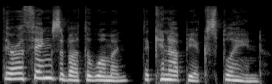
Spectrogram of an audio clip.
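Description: A woman's voice: mid-range voice, animated, brisk, darkish tone, close to an everyday voice. A woman voicing a young, troubled ancient king who explains matters earnestly.

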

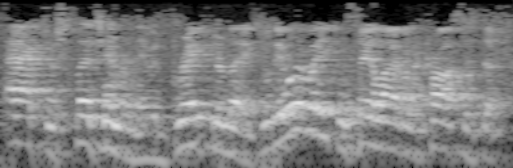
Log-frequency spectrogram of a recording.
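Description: A man's voice: a little high, animated, racing, a little hiss or hum. A man preaching a sermon as pastor to a congregation, asking them questions and building emphasis. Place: church sanctuary. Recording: dull, very echoey hall from far off.

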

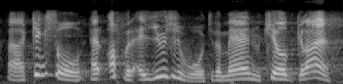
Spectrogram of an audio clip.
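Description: A man leads an interactive children's story at a church service and cheerfully coaxes everyone to join in. His voice is high and animated, and he speaks slowly. The recording is dull and lo-fi, with a long hall reverb. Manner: animated, coaxing audience participation. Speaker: youth leader telling a story at a service. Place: large church.

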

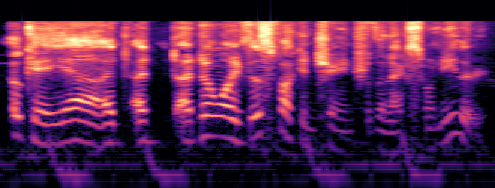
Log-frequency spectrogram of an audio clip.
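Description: A man's voice: on the high side, expressive, fast, a bit bright, faint music behind, rough recording. A man co-hosting a gaming show in casual, banter-style talk, swearing freely as he goes. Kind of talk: casual video game banter.

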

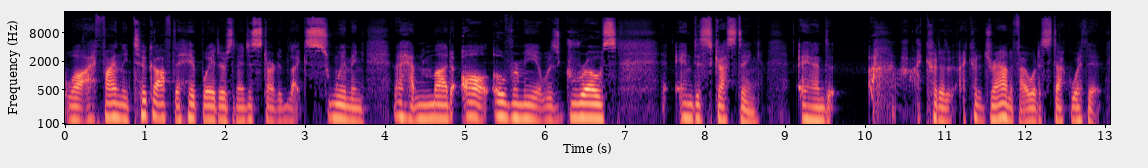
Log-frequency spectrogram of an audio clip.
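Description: A young man from around Vancouver gives a casual daily devotional into a close mic. He talks in a relaxed, chatty way, full of fillers and restarts, at an ordinary mid pitch for a man. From Vancouver area, Canada. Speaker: youth devotional speaker.

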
